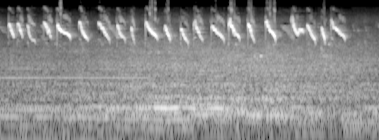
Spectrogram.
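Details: Bustomi white-eye in full, persistent song, used to spur rival birds to sing back. Dense runs of sharp, high, down-slurred whistles pour out almost without pause, roughly four notes per second, above a low faint hum.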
